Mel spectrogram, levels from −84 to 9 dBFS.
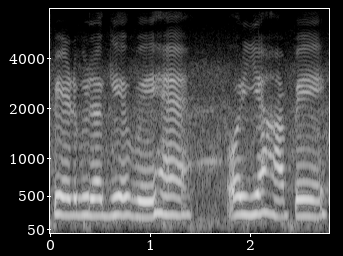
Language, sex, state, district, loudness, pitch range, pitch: Hindi, female, Haryana, Charkhi Dadri, -11 LUFS, 225-250 Hz, 240 Hz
